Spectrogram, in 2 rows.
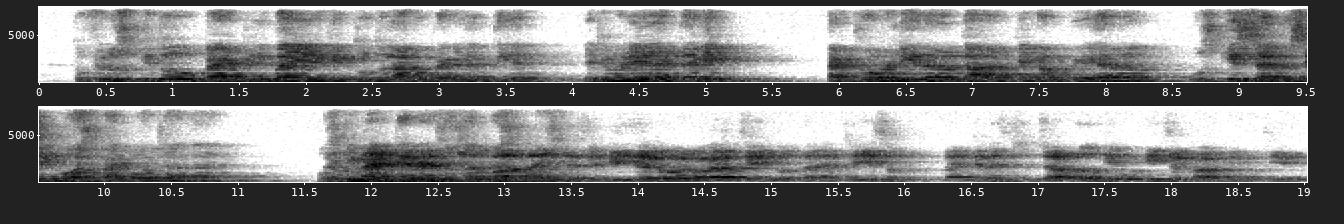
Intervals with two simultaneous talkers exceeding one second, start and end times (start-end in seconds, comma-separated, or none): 11.7-13.4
